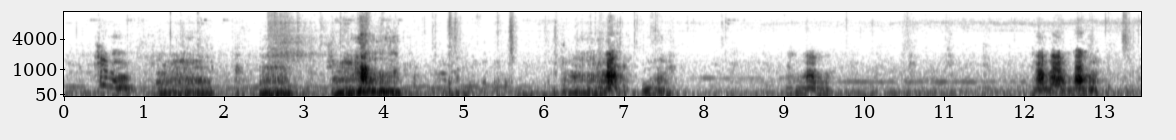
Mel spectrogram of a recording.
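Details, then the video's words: Several pet dogs in a pack playing and interacting after eating; short rough bark and growl bursts come at irregular intervals over a low background hum, with brief quieter gaps between outbursts. "K9 Best Friends - The Pack Playing"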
